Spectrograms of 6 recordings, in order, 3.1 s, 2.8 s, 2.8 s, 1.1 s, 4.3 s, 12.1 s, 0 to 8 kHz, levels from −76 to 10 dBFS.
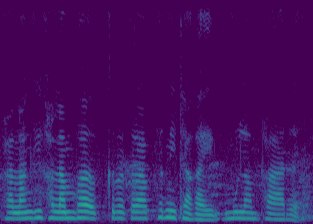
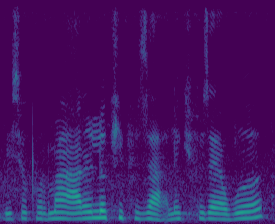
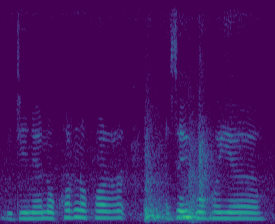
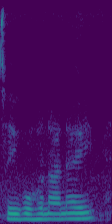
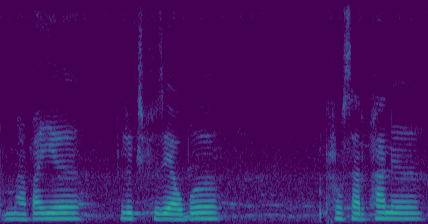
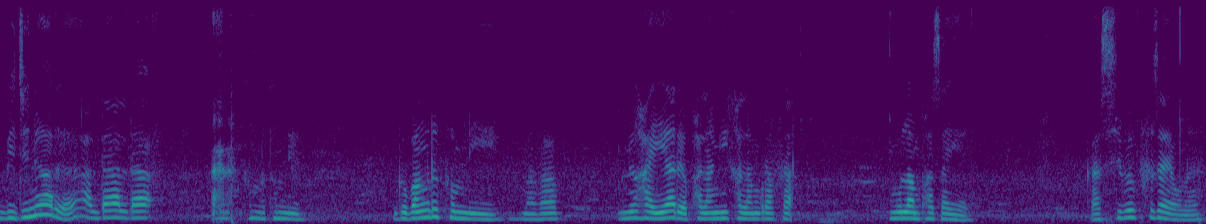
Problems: low volume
